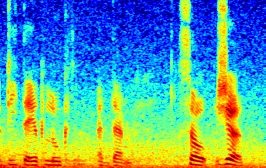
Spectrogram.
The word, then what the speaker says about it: ž: The sound is not very hard to pronounce because French has the same sound, like in the word bonjour, as you might know.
